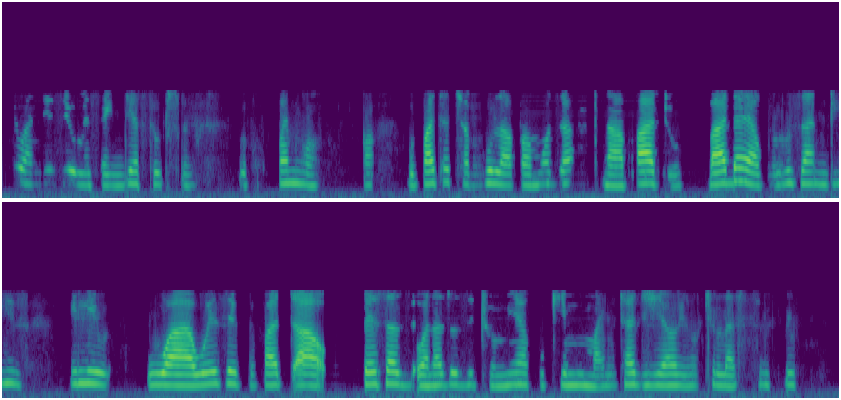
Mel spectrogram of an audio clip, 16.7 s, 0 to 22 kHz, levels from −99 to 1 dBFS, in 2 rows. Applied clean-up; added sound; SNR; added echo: neural diffusion model UNIVERSE++.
